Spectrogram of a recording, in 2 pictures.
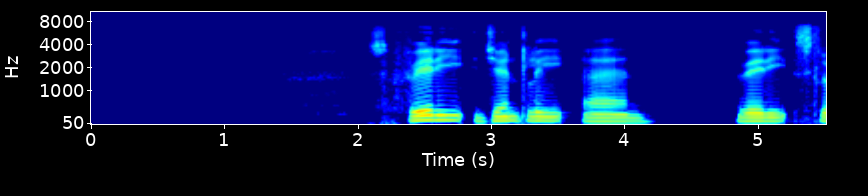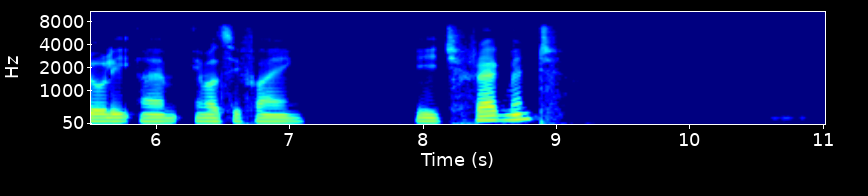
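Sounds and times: faint breath drawn in: 1.4s - 2.1s.

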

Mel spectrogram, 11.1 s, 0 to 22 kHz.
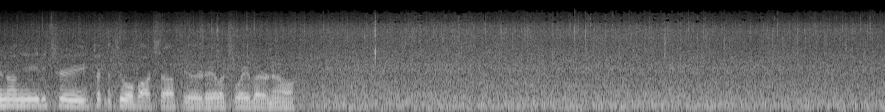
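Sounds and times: heavy rain on asphalt: 0.0s - 11.0s.

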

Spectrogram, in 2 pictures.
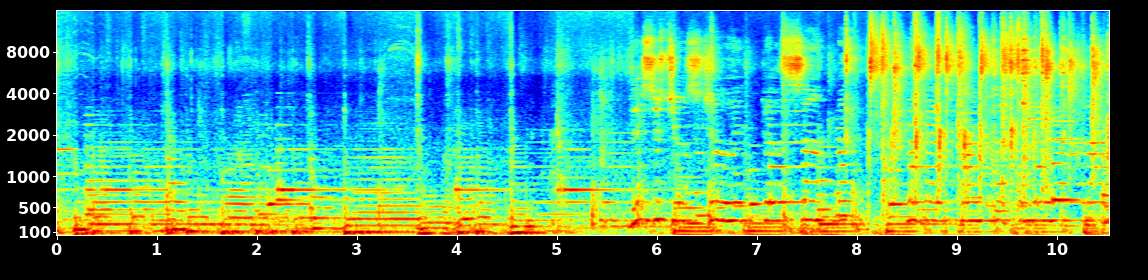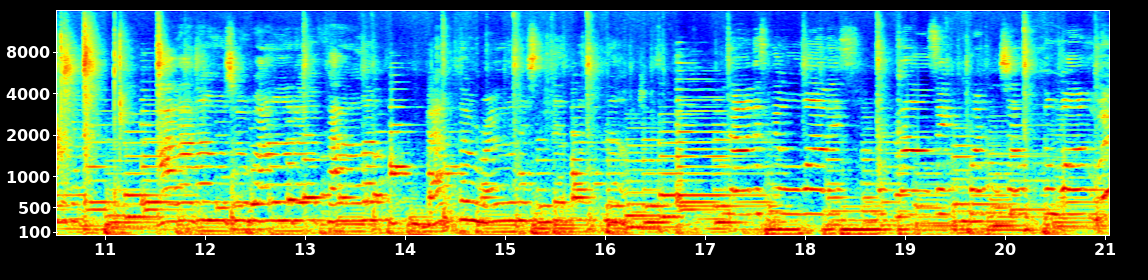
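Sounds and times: piano: 0.0s - 21.0s
plucked upright bass: 0.0s - 21.0s
woman singing: 5.7s - 21.0s.

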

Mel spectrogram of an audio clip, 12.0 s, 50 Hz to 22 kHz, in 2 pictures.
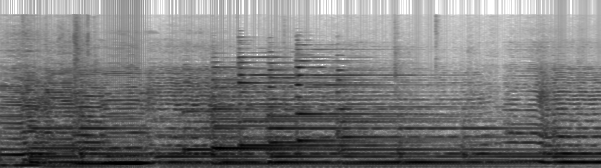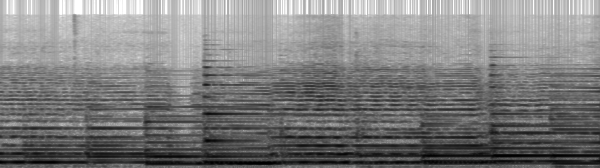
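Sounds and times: cello playing sustained notes: 0.0s - 12.0s
keyboard piano accompaniment: 0.0s - 12.0s.

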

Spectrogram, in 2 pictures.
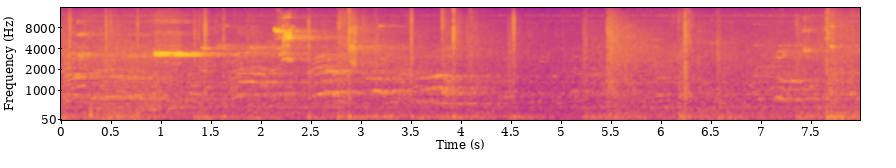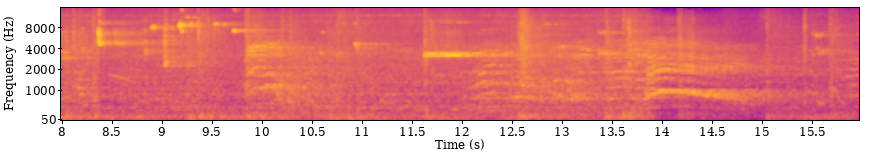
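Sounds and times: players shouting: 11.7s - 15.0s.

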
